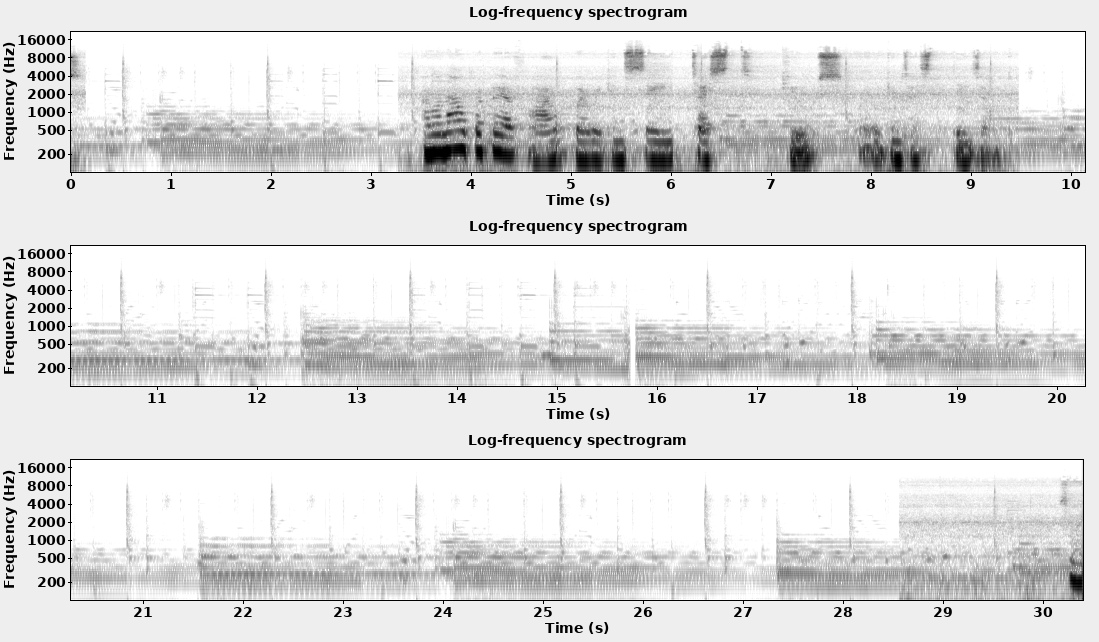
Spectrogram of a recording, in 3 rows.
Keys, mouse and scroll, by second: 1.3 middle click, 1.7 ctrl+r, 2.7 click, 2.8 scroll down 3, 2.9 middle click, 3.2-9.0 scroll up 1, 9.0 Tab, 10.3 shift+a, 11.5 KP_7, 11.9 g, 13.6 Tab, 14.0 BackSpace, 14.5 shift+b, 14.6 r, 14.7 d, 15.4 Tab, 15.8 g, 16.9 click, 17.6 shift+d, 19.1 click, 19.4-19.8 scroll down 5, 19.8 shift+d, 20.8 shift+d, 21.9 shift+d, 22.6 shift+d, 23.2 click, 23.3 scroll up 2, 23.5-23.8 scroll down 6, 23.8 shift+middle click, 23.9 scroll up 1, 24.1 shift+middle click, 24.5 scroll up 1, 24.6 click, 25.5-26.0 right drag, 26.0 Tab, 26.4 BackSpace, 26.5 BackSpace, 28.1 BackSpace, 28.2 shift+c, 28.2 i, 28.5-29.0 scroll down 5, 29.0-30.4 middle drag.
